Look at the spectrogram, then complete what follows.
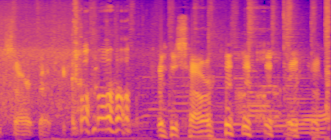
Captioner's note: chuckles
